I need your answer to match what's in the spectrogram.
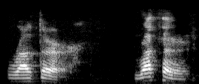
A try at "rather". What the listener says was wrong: there's still some improvement not being a pronunciation class i can't take too much time but it's i would just focus a little bit more on your th sound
